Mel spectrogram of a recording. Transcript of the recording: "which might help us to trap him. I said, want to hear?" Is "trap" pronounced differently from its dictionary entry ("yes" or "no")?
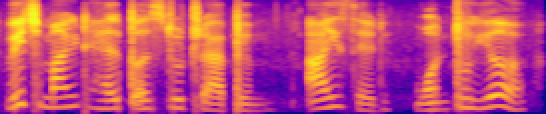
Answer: no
